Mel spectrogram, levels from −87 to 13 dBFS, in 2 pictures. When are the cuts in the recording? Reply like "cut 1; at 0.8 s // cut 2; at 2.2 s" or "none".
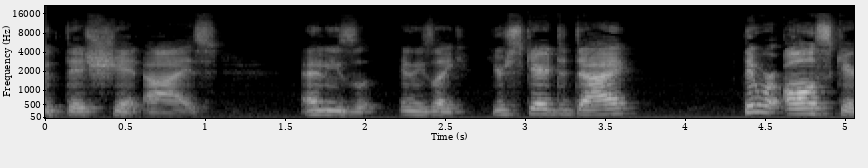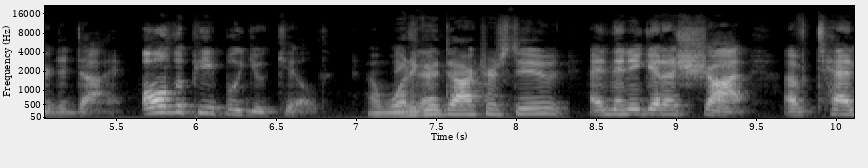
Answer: cut 1; at 7.0 s // cut 2; at 8.3 s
